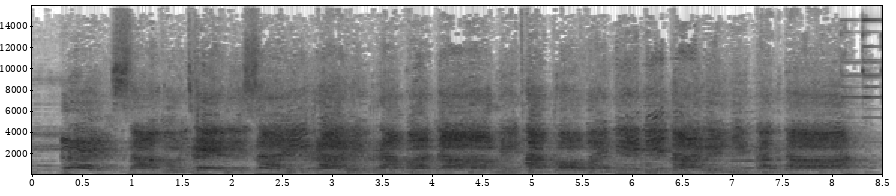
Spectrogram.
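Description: Russian folk choir singing a song in full chorus, women's voices in front, over a folk-instrument orchestra with a pulsing bass line. The chorus stops right at the end, leaving the instruments.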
